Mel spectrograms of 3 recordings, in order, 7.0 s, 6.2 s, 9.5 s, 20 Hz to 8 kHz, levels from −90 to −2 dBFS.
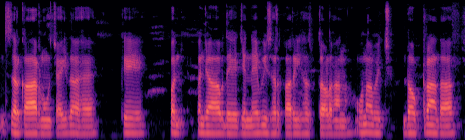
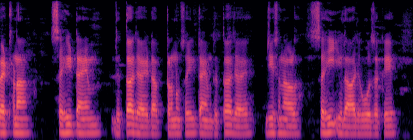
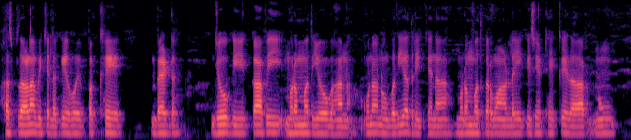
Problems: background sounds at intervals, background conversations at intervals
